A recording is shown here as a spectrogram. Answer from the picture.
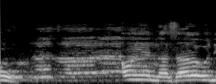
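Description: A man chanting Quranic recitation in Arabic into a microphone, drawing out long held notes that bend in pitch at their ends.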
